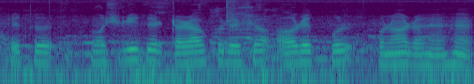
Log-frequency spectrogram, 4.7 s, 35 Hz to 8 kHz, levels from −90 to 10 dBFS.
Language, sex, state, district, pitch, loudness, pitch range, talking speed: Hindi, male, Maharashtra, Chandrapur, 140 Hz, -39 LUFS, 125-150 Hz, 125 wpm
